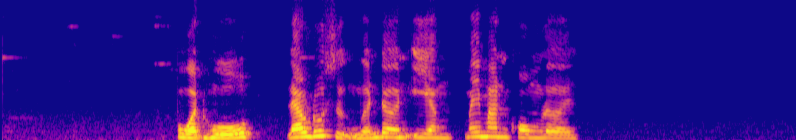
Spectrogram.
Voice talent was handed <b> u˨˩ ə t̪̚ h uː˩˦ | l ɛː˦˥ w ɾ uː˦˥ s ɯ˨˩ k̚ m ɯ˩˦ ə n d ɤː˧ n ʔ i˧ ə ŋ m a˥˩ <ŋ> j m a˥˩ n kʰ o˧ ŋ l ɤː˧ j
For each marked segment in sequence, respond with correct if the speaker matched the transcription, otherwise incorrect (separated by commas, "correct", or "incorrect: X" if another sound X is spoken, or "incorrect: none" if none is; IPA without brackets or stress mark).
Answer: incorrect: p, incorrect: none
